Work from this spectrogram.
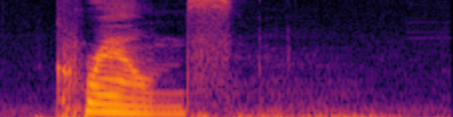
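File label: "crowns", American English; pronunciations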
